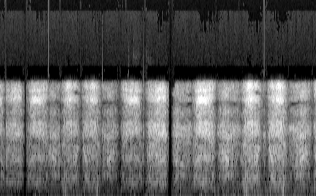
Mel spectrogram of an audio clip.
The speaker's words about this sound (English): Yep, that was heavy breathing you heard.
